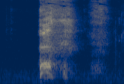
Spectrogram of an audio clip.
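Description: A single sharp sneeze bursting out close to the microphone, followed by a softer trailing breath, otherwise quiet.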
